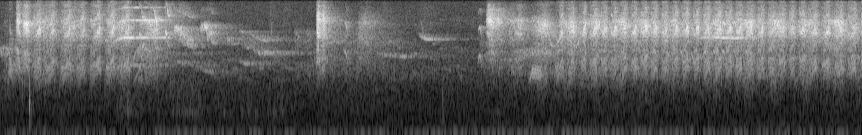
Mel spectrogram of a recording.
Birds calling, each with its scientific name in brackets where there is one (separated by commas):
Apapane (Himatione sanguinea), Iiwi (Drepanis coccinea), Red-billed Leiothrix (Leiothrix lutea)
